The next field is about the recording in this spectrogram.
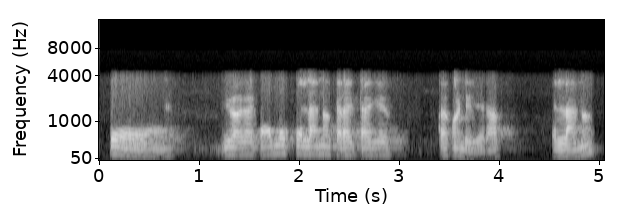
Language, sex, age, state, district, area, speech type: Kannada, male, 18-30, Karnataka, Chikkaballapur, rural, conversation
